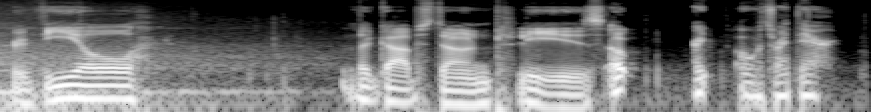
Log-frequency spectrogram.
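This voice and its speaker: A man's very deep, low voice with vocal fry, at a very slow pace broken by long, frequent pauses. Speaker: gaming YouTuber. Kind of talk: gameplay commentary. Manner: halting, stuttering when focused; casual, many fillers.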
